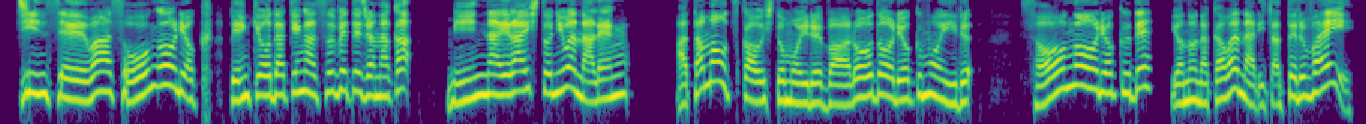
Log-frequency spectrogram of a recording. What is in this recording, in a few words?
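hakata dialect, female voice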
